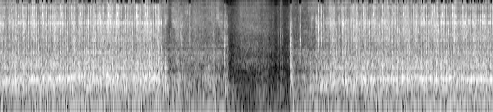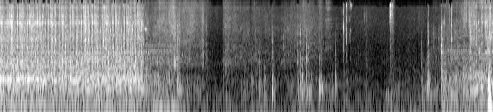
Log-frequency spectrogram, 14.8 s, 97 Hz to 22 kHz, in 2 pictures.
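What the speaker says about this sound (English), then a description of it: "I'm just sewing at 1/2 inch." A sewing machine stitches a bustier at a half-inch seam allowance, whirring steadily and close for long runs with a brief stop, then finishing in shorter, softer intermittent bursts.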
